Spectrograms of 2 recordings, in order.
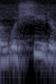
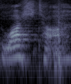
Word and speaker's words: Washita: It was Washita. In Oklahoma, we say Washita, but I guess in some states, there's a similar name somewhere else of a river, and they say it, Washita, spelled the same.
